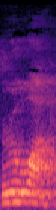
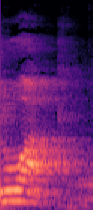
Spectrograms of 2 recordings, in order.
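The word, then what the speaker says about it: רוח: what ang word ng spirit sa Hebrew means ruak everybody say ruak ruak which means breath okay pero ang pag-pronounce anang rak it's mangak no rak ang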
